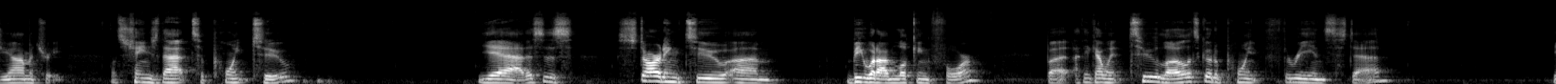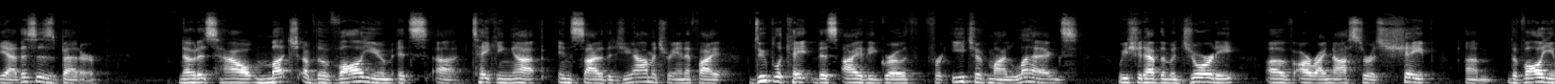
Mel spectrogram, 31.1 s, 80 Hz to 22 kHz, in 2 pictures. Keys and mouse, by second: 0.2-2.2 middle drag, 1.4 click, 4.4-5.2 drag, 4.7 middle drag, 5.2 middle drag, 6.7-7.4 middle drag, 7.8-8.2 middle drag, 9.0 middle click, 9.2 middle click, 9.4-10.2 middle drag, 11.3 click, 15.0 middle drag, 15.2 middle click, 15.4 middle click, 15.9 middle click, 16.1 middle click, 16.6 middle click, 16.8 middle click, 20.8-23.6 middle drag, 25.4-26.7 middle drag, 27.1 middle drag, 27.4-27.7 middle drag.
